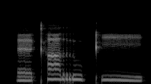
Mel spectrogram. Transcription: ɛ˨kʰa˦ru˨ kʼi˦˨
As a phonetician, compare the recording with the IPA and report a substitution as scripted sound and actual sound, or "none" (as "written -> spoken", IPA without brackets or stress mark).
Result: u˨ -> u˦˨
